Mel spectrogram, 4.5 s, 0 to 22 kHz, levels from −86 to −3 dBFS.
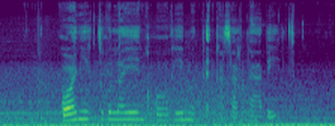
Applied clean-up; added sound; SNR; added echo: none; Printer; 1 dB; none.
